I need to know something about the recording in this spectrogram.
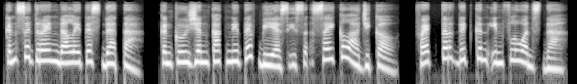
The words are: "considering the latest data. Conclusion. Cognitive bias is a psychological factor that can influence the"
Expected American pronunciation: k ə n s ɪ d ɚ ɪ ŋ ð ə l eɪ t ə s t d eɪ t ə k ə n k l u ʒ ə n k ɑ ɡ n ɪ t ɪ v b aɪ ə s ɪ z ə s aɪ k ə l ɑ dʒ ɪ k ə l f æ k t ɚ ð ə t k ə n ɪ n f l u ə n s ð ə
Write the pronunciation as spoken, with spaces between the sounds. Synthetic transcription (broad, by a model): k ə n s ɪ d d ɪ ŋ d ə l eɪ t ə s d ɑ t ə k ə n k l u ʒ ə n k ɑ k n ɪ t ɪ f b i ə s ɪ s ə s aɪ k ə l ɑ dʒ ɪ k ə l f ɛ k t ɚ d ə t k ə n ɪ n f l u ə n s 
